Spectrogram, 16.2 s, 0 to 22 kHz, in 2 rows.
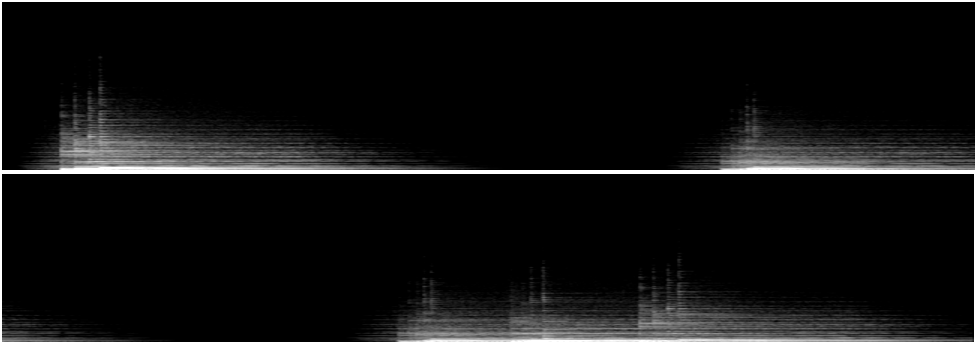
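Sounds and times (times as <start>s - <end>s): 
string pad: 0.4s - 3.3s, 5.9s - 8.6s, 11.3s - 16.0s
classical guitar chord strums: 0.5s - 2.8s, 6.0s - 8.4s, 11.4s - 15.7s.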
